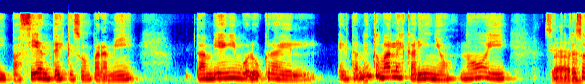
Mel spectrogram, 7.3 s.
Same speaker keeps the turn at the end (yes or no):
yes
